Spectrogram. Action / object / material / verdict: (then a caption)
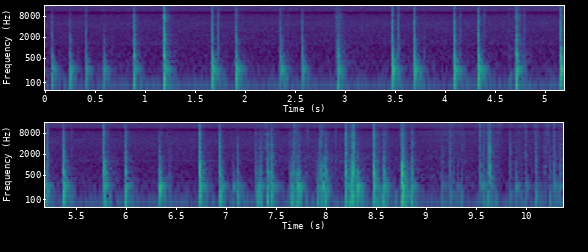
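tap / wooden table top / wood / none. Fingertips and short nails of both hands rapidly knock and tap on a flat, solid wooden table top. Each hit is a short, dry, woody knock with a low body and a very quick decay. The taps start as an evenly spaced run and grow denser, crowding into quick clusters toward the end.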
